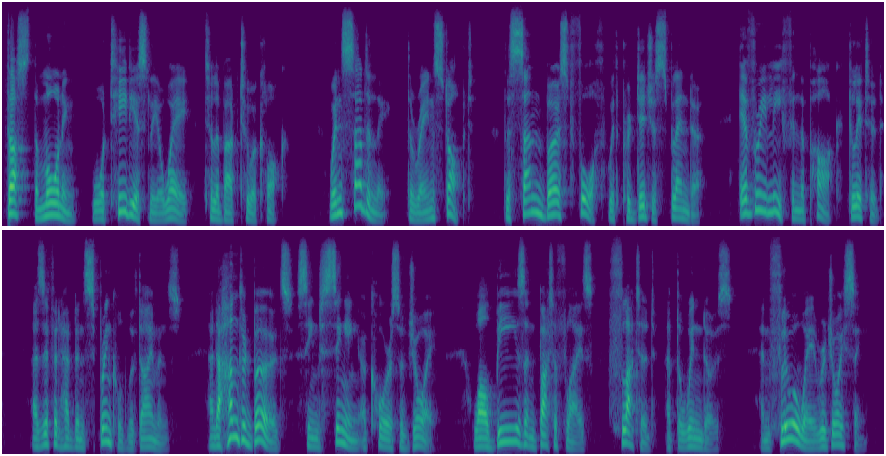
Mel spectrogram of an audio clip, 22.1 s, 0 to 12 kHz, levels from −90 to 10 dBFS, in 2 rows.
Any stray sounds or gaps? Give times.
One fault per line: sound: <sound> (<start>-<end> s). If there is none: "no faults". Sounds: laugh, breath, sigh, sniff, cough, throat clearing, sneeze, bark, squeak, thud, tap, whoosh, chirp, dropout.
no faults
